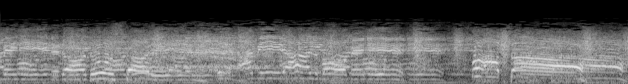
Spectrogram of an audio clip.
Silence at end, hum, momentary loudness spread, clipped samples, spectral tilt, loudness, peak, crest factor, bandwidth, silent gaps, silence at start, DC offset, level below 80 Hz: 0 s; none; 3 LU; under 0.1%; -3.5 dB/octave; -10 LUFS; -2 dBFS; 10 dB; 8.8 kHz; none; 0 s; under 0.1%; -40 dBFS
